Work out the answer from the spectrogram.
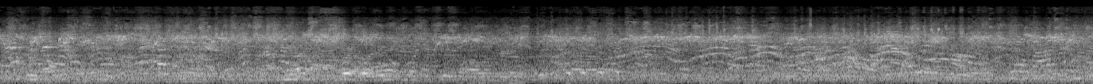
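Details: Parakeets being fed at the Indiana State Fair on 13 August 2024 keep up a dense, unbroken chatter of quick high chirps and warbles, mixed with the murmur of people talking nearby.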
